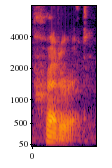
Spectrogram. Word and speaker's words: preterite: the preterit which is sometimes spelled with an e and sometimes without but it's always pronounced preterite these are forms in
